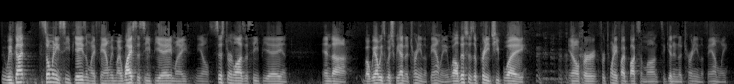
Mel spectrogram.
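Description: A man's voice: medium pitch, fairly even intonation, fast talker. A man in his forties from California, telling personal stories to a meeting in a rambling, chatty way full of fillers. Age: 40s. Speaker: speaker at a business meeting. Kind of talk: casual personal testimony to a room. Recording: dull lo-fi sound.

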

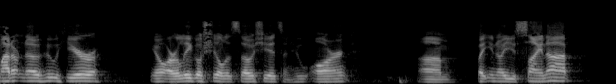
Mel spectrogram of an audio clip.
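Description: Rambling chatty man, dull lo-fi sound. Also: a little high. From California. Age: 40s. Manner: rambling, chatty, many fillers and restarts. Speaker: speaker at a business meeting. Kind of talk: casual personal testimony to a room.

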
